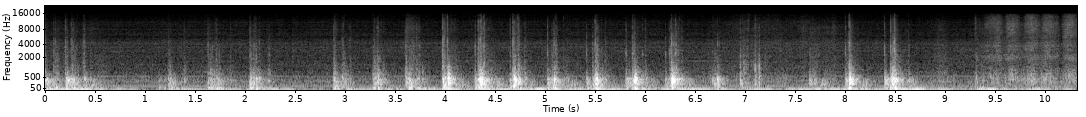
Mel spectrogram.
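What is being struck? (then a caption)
Cardboard box with clear plastic window. A boxed anime figure in retail packaging, a hollow box with a clear plastic window over a cardboard base with a printed logo and the figure inside, stands upright on a desk. Its plastic sides are tapped and knocked with the fingertips of both hands in an irregular run of about 20 quick strikes. Each gives a short, dull, hollow thunk centred around 400 Hz that dies away almost at once.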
